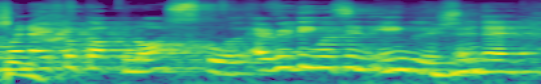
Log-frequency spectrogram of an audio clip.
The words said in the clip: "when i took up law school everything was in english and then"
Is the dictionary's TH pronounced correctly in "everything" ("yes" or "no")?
no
